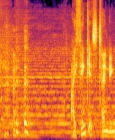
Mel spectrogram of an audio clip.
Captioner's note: both laughing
